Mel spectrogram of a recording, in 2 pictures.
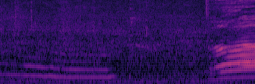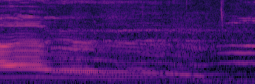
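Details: Orange-and-white domestic cats facing off in a quarrel, trading long moaning yowls; a lower wail falls away, then a louder harmonic-rich howl swells, wavers and sinks slowly over several seconds.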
